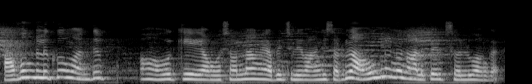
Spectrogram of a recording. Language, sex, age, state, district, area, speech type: Tamil, female, 45-60, Tamil Nadu, Sivaganga, rural, spontaneous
